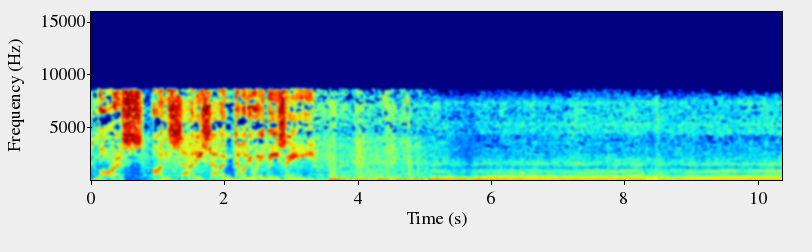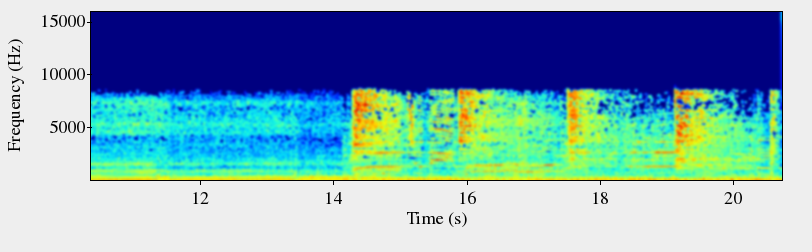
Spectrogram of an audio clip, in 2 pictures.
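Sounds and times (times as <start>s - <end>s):
speech: 0.1s - 3.8s
motorcycle engine revving and accelerating through gear shifts: 4.8s - 20.7s.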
